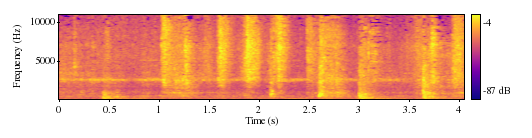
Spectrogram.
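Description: Hands working on a reflow oven's lower panel while taking out heater parts: a string of irregular light knocks and scrapes, about one every half second, over a steady low hum.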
